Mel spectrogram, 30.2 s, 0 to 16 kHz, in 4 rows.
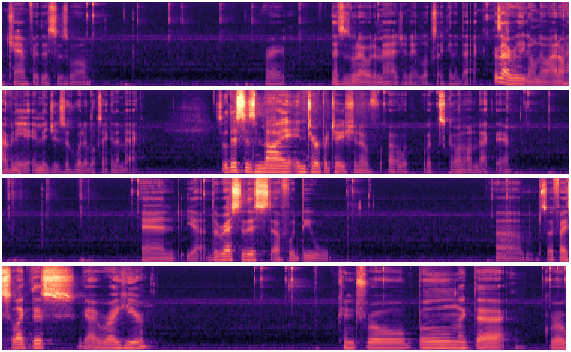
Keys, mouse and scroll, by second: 1.1 click, 1.8 alt+middle click, 2.4 alt+middle click, 3.4 alt+middle click, 5.0-6.5 drag, 7.5 click, 7.9-10.6 alt+middle drag, 10.9 alt+middle click, 12.6 click, 13.3 click, 13.6 alt+middle click, 14.5 click, 14.9 alt+middle click, 15.2 z, 15.7 alt+middle click, 16.1 right click, 16.1 z, 16.8 click, 17.7 click, 19.7 click, 21.7 alt+middle click, 22.6 click, 26.0 click, 26.4 click, 27.7 ctrl+click, 29.9 click, 30.1 click.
